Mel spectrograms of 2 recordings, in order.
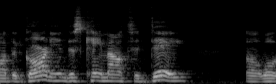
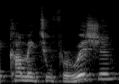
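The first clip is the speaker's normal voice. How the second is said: usual speaking voice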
